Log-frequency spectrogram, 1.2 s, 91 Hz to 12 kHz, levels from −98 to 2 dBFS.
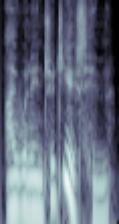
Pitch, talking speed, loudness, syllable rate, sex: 135 Hz, 200 wpm, -17 LUFS, 6.7 syllables/s, male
